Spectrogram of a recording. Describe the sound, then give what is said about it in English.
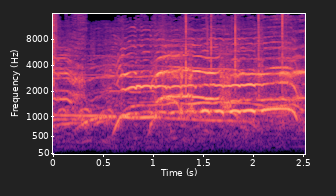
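A crowd in Kenya after the 2007 elections shouts all at once as a woman is dragged into the crowd, many raised voices overlapping in a loud, continuous roar with sharp yells rising above it, steady throughout with no pause. “The woman is dragged into the crowd.”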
